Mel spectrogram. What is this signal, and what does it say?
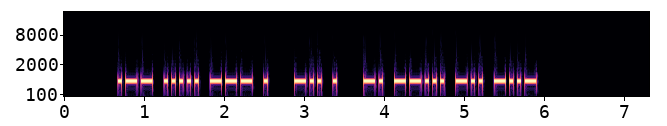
Morse code, heard as a keyed tone, about 25 wpm, 700 Hz. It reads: W5OE DE N7DX
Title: USA Callsign DE Callsign - 4 Characters - 25wpm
